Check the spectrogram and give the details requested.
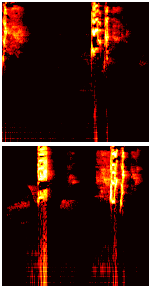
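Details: Labet bird calling an opponent: sharp, high ngetik chips, some doubled, at irregular intervals, with softer scratchy twitters between them.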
